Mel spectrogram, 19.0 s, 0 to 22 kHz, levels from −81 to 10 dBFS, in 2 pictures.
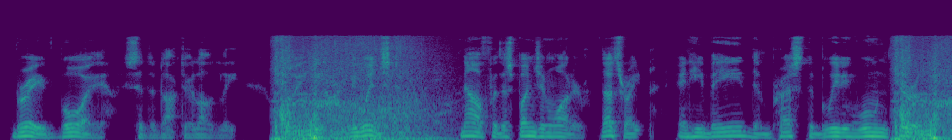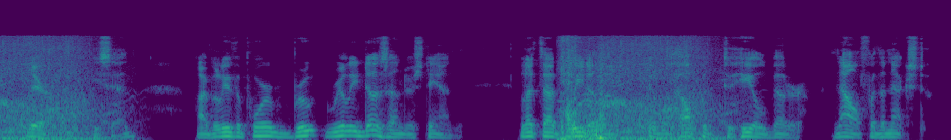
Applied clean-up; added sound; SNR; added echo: none; Splash, splatter; -2 dB; none.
